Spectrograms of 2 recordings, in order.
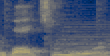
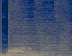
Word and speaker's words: Baltimore: city Baltimore right now I can say Baltimore because that's how it's spelled and I'm from Baltimore you probably won't even hear the T but what I'm saying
